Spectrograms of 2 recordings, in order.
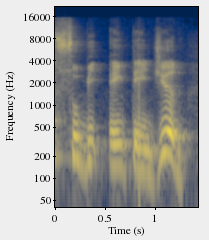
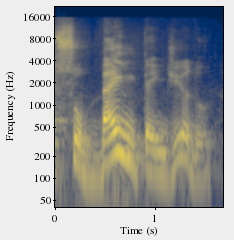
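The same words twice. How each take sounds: First: The b is split off from the following vowel. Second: The b is joined to the following vowel. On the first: The speaker calls it wrong. "na verdade não é subentendido" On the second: The speaker calls it right. "é subentendido"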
